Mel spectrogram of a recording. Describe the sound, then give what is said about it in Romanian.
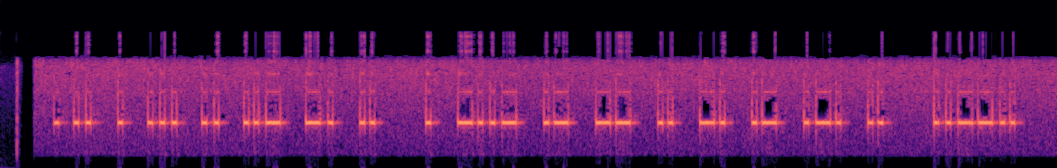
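Morse code telegraphy heard over an amateur radio link: a steady mid-pitched tone keyed on and off in many short and long beeps, riding on a constant band of radio hiss, with no voices. “Rugămintea mea e să veniți în SSB. Nu toată lumea pricepe telegrafie.”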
